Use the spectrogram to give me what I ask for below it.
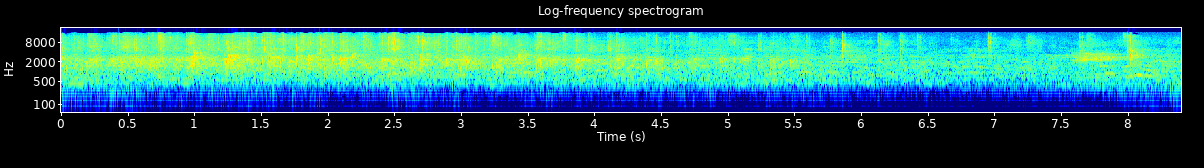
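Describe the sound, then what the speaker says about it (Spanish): Dense audience applause at an athletics medal ceremony honoring young javelin throwers, continuous and fairly loud, mixed with crowd chatter and voices throughout. "Un fuerte aplauso para estos lanzadores."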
